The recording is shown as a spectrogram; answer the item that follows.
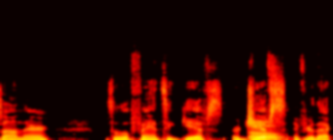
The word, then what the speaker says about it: GIF: So I could take GIFs or GIF. whatever you call it, dude. It's a GIF. It's a hard G, man.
